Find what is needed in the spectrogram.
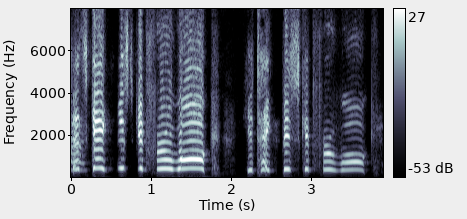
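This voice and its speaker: This is a put-on character voice at an extremely high pitch. It moves at a moderate pace with monotone, flat intonation. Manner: cutesy doting.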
